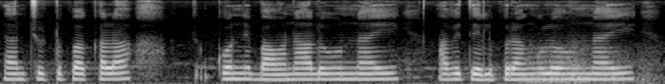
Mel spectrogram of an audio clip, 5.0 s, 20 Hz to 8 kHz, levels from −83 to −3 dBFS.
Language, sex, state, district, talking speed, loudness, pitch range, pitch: Telugu, female, Telangana, Mahabubabad, 110 wpm, -22 LUFS, 195-205 Hz, 200 Hz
